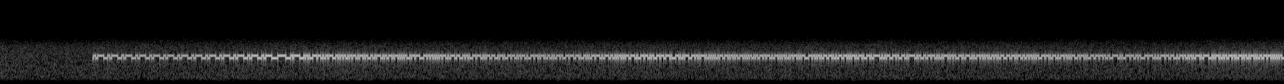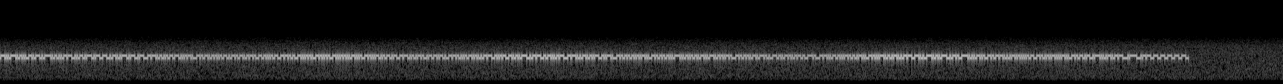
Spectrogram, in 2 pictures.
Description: NAVTEX (SITOR-B), 100 baud, 170 Hz shift, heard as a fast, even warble, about 1360 Hz centre. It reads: UZHQT GKPWA CQDOJ KEWDU OJTER MHCGQ MBXOW TZDGL NOURQ ZOFWC BAHLX GLYVJ BDATA DKJMG NUMFR ZPGRM DXWFQ GSAAL MKJNE NYNBE LFNLO UFYRD JSAOL JGMHR XYMTX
